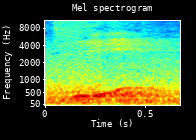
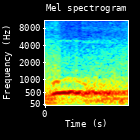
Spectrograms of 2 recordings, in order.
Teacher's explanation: These are both high vowels, and the E is a high vowel, front vowel, while the U is a high back vowel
